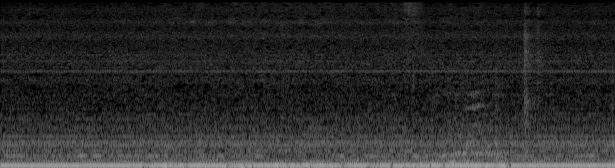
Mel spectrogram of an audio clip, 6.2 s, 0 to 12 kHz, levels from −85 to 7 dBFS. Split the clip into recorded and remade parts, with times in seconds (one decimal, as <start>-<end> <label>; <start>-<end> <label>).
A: 0.0-1.4 recorded; 1.4-5.1 remade; 5.1-6.2 recorded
